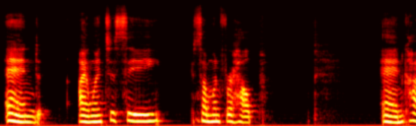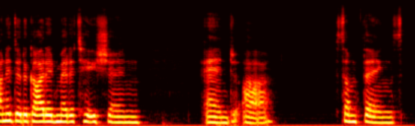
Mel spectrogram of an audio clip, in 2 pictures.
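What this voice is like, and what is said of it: Choked-up, emotional voice. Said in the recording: “I'm getting choked up a little bit.”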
